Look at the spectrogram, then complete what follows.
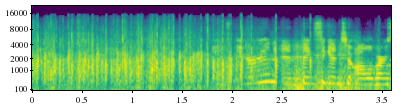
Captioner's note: applause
